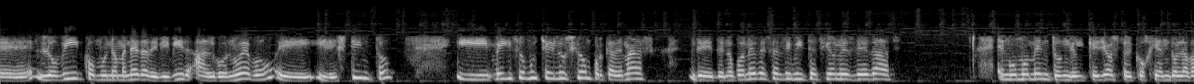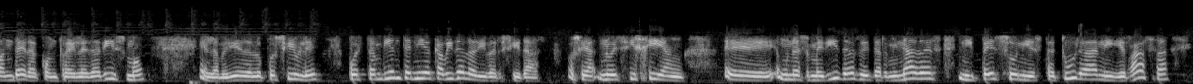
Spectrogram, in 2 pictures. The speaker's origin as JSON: {"language": "Spanish", "town": "Burela", "region": "Galicia", "country": "Spain", "tie": "born or raised there", "said": "Yo salí elegida en Miss Fotogenia, en mi pueblo, que se llama Burela, en la costa de Lugo."}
